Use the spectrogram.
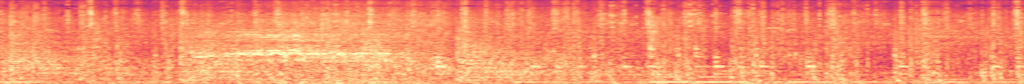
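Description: A horse galloping in Red Dead Redemption during a race, continuous rhythmic hoofbeats close and loud throughout, with neighing and a dense layer of game noise around it.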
